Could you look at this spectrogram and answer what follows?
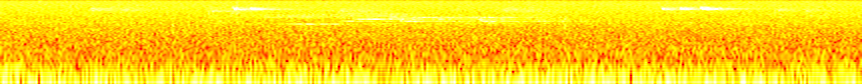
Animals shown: Eastern Chipmunk (Tamias striatus)
Hermit Thrush (Catharus guttatus)

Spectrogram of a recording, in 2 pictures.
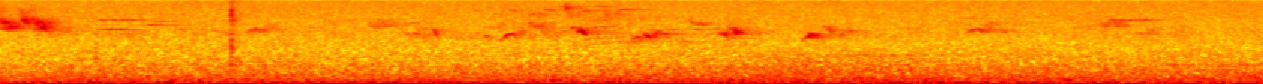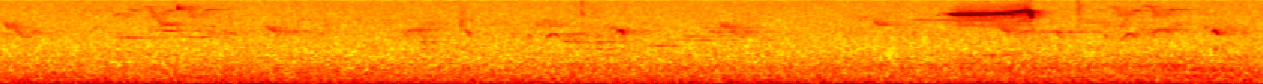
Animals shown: Ovenbird (Seiurus aurocapilla)
Hermit Thrush (Catharus guttatus)
Scarlet Tanager (Piranga olivacea)
Blackburnian Warbler (Setophaga fusca)
Barred Owl (Strix varia)
Blue-headed Vireo (Vireo solitarius)

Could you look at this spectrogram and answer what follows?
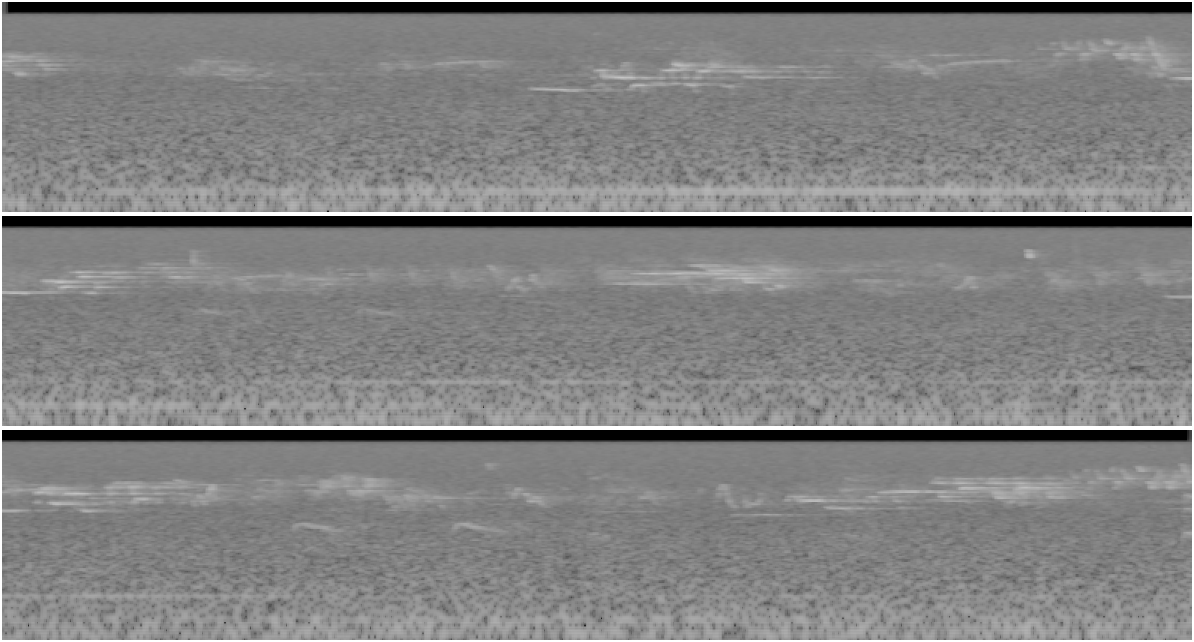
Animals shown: Chestnut-sided Warbler (Setophaga pensylvanica)
Ovenbird (Seiurus aurocapilla)
Hermit Thrush (Catharus guttatus)
Eastern Wood-Pewee (Contopus virens)
American Crow (Corvus brachyrhynchos)
Red-eyed Vireo (Vireo olivaceus)

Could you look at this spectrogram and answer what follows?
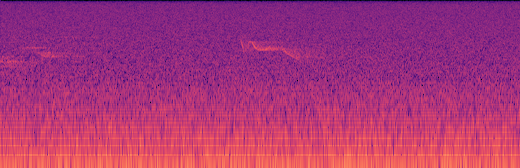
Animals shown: Blue-headed Vireo (Vireo solitarius)

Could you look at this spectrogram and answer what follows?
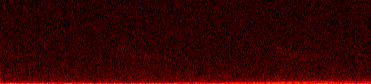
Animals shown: American Goldfinch (Spinus tristis)

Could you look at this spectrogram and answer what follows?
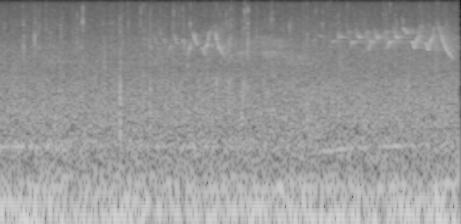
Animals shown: Mourning Warbler (Geothlypis philadelphia)
Chestnut-sided Warbler (Setophaga pensylvanica)

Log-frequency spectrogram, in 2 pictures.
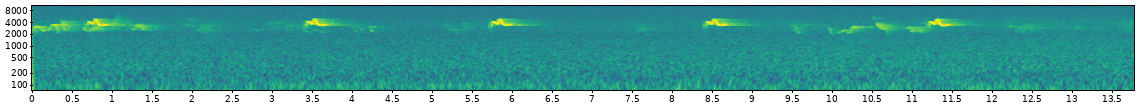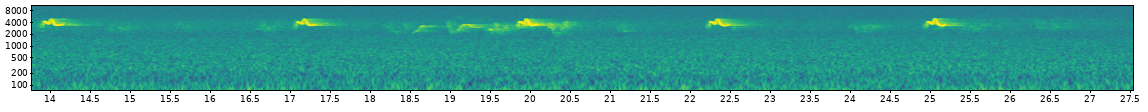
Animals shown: Scarlet Tanager (Piranga olivacea)
Blue-headed Vireo (Vireo solitarius)

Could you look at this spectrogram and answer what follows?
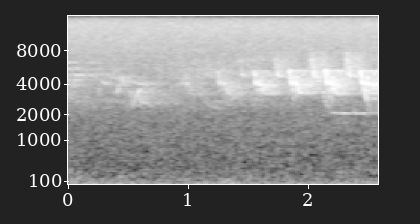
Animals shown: Ovenbird (Seiurus aurocapilla)
Red-eyed Vireo (Vireo olivaceus)

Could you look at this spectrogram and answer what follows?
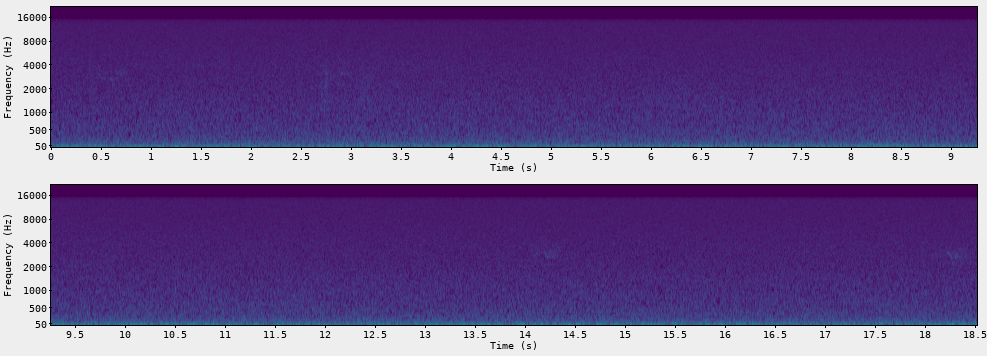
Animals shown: Red-eyed Vireo (Vireo olivaceus)

